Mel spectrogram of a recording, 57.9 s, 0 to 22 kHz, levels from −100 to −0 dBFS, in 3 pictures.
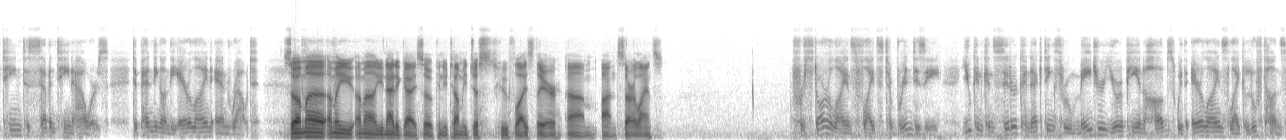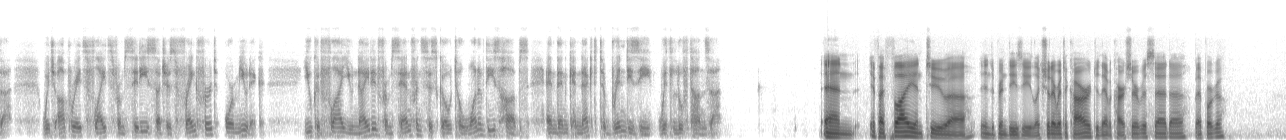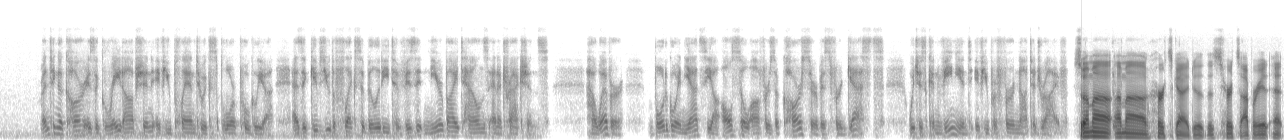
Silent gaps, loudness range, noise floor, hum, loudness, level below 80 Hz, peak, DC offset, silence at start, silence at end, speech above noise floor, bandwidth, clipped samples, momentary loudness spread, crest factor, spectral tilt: none; 15 LU; -84 dBFS; none; -39 LUFS; -72 dBFS; -12 dBFS; under 0.1%; 0.05 s; 0.05 s; 44 dB; 10 kHz; under 0.1%; 18 LU; 28 dB; -5.5 dB/octave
